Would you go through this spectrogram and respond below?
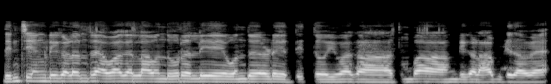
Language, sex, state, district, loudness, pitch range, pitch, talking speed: Kannada, male, Karnataka, Shimoga, -13 LUFS, 115-135 Hz, 125 Hz, 150 wpm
